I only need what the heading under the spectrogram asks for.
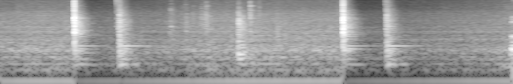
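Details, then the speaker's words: Murray riding mower, brake set, choke on, in neutral: two pairs of sharp clunks as the starter tries to engage and stops dead, no cranking rhythm, flywheel not turning; engine appears locked up. "it's not turning that flywheel at all oh that's not a good sign well it appears that the motor may be locked"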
